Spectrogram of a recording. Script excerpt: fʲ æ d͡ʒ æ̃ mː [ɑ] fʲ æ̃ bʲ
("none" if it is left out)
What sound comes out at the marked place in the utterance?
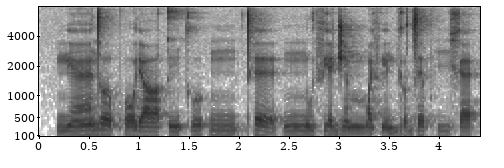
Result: ɑ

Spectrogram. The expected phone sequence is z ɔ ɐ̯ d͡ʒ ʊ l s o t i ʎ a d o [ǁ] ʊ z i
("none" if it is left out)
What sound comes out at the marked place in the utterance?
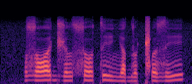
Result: ǁ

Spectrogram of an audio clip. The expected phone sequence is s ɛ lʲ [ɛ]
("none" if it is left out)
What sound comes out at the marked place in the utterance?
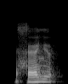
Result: ə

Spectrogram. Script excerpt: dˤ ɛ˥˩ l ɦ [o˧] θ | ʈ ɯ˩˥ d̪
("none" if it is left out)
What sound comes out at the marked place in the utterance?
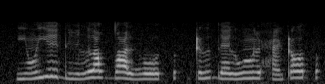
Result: o˧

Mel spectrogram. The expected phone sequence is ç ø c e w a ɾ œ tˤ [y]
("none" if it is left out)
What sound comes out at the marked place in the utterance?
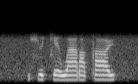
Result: y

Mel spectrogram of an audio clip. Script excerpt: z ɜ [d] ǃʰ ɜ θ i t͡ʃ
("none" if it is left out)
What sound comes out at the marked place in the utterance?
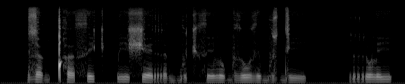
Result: ɡ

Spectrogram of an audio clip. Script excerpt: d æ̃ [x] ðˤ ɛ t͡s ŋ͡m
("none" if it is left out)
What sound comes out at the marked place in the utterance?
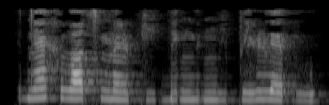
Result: x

